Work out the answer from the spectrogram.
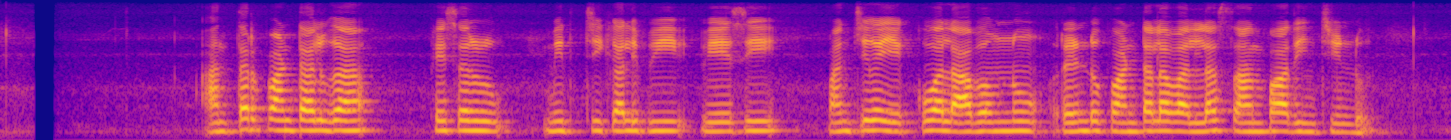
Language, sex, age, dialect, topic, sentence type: Telugu, female, 41-45, Telangana, agriculture, statement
